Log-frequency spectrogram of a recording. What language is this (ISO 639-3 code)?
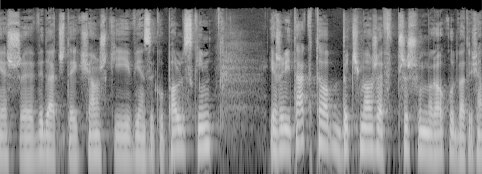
pol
